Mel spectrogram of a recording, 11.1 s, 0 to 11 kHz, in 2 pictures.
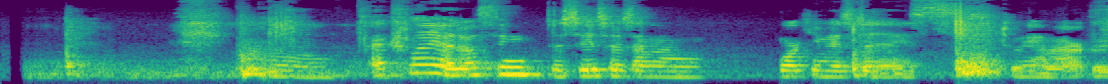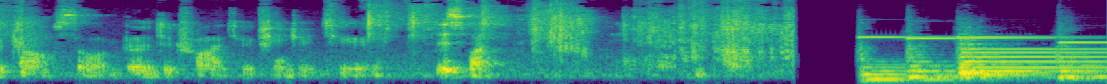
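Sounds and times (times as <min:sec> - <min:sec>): scissors cutting crinkling bag: 0:07.6 - 0:09.6.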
